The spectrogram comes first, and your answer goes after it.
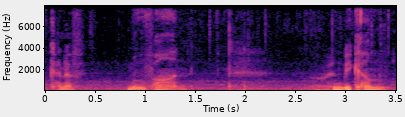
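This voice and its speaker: A man hosting an ASMR livestream, whispering softly and slowly to his viewers in chat, close to the microphone. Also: low-pitched, little pitch movement, background noise. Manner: soft, slow, unhurried, chatting to viewers. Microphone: close microphone, leaned into.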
